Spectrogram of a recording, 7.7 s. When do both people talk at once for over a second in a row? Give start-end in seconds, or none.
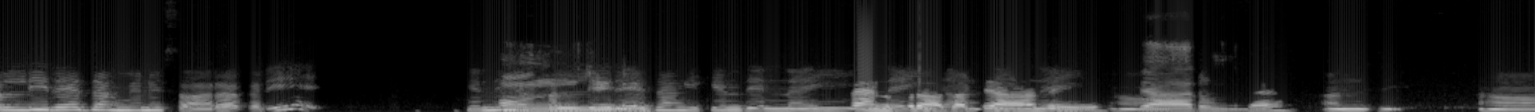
4.2-5.9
